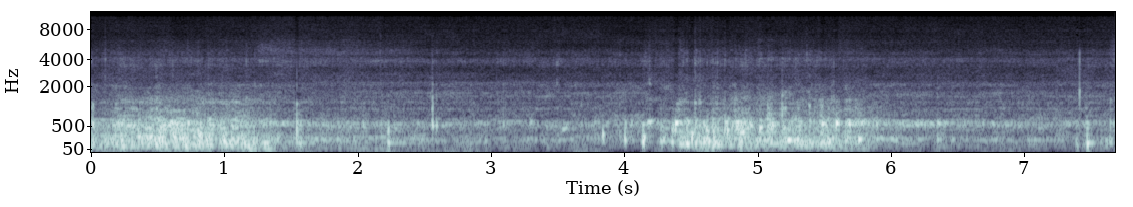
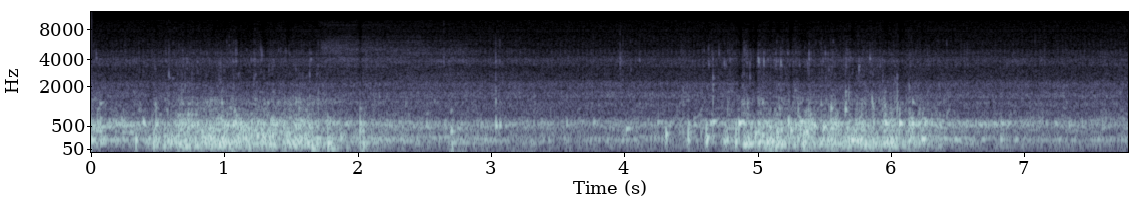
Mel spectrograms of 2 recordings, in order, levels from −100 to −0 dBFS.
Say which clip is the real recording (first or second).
second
